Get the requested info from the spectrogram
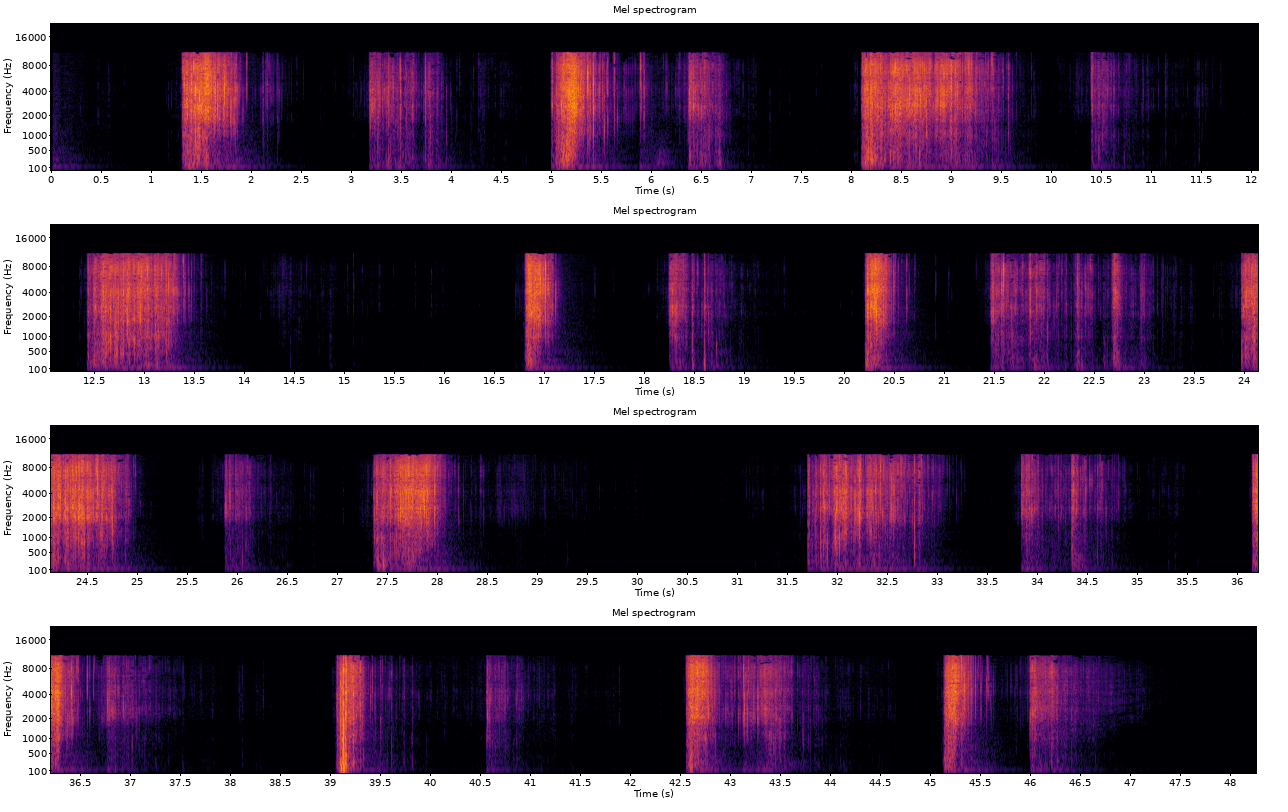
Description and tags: PLASTIC SQUISHING
Sound of plastic being squished and smashed.
bag, crackle, handling, plastic, smash, squeak, squish, wrap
